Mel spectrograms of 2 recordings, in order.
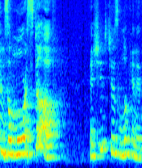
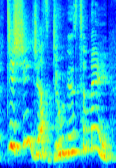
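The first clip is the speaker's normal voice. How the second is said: indignant disbelief; 7 semitones higher, 7 dB louder, slower than usual. Real, not acted. Indignant at the coach.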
